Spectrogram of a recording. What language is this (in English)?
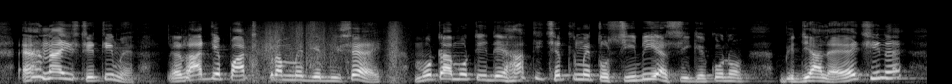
Maithili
